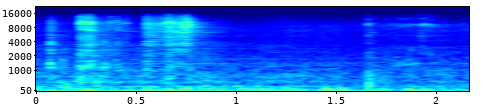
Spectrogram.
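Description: A metal slotted spoon clinking and scraping against a stainless steel pan as pickling liquid is stirred to dissolve the sugar. The clinks are busiest in the first second, then a few lighter ticks follow.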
